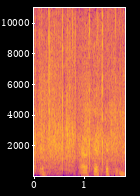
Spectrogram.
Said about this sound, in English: They're clapping now. At that comment.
